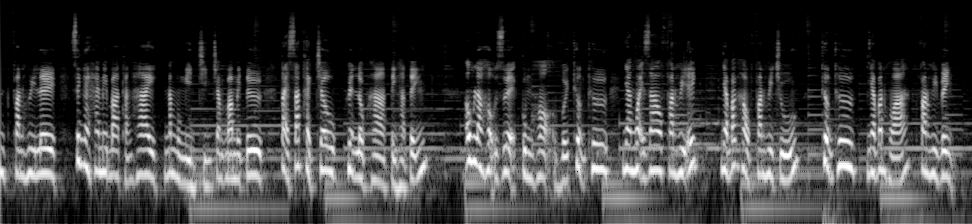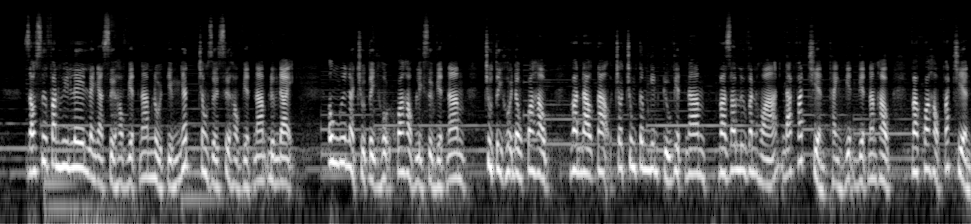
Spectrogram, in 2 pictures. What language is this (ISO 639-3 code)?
vie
